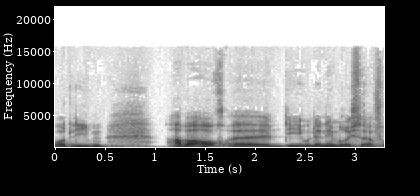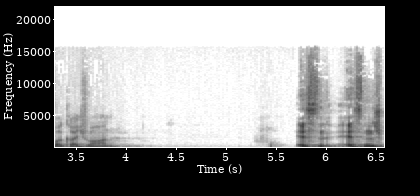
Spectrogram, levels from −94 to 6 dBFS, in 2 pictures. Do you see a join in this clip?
no; 0 cuts

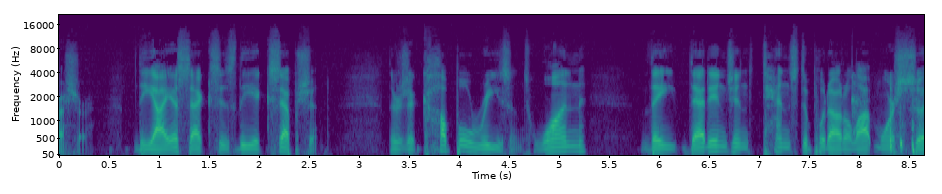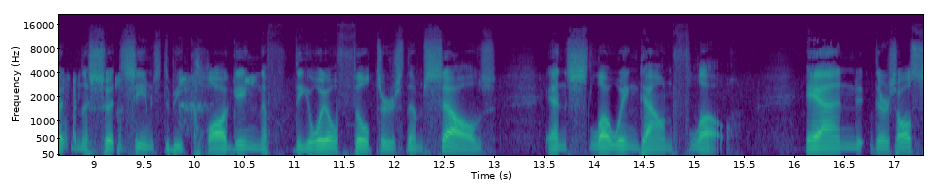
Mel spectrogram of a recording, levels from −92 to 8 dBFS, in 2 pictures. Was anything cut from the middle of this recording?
no; 0 cuts

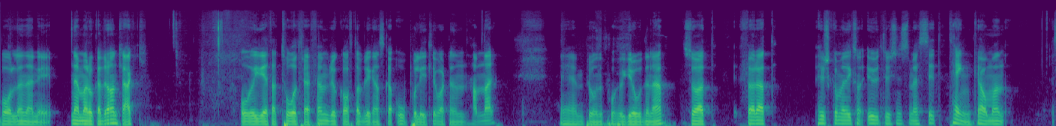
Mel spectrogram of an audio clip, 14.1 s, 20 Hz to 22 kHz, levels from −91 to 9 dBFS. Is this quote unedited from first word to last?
no; 1 cut; at 9.0 s

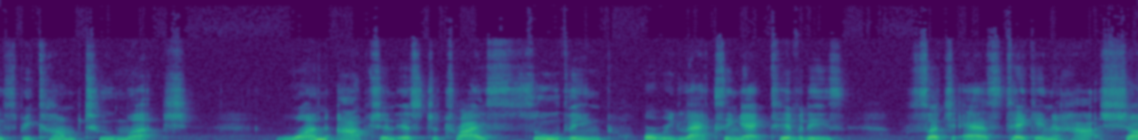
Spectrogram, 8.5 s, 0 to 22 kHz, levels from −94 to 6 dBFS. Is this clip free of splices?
no; 1 cut; at 2.0 s

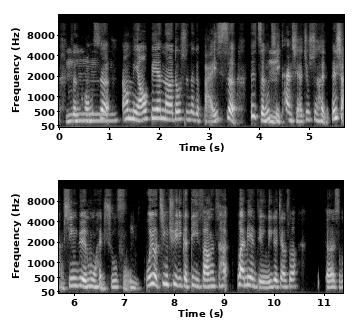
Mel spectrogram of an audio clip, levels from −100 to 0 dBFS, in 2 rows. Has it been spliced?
no; 0 cuts

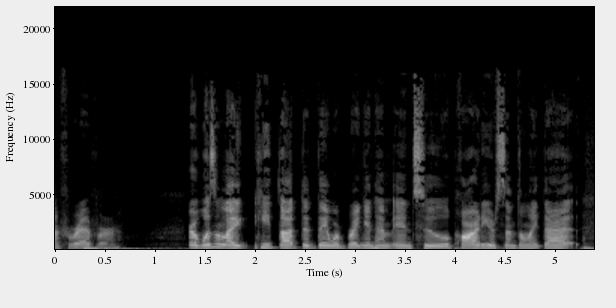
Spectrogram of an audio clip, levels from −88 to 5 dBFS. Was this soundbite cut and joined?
yes; 1 cut; at 1.3 s

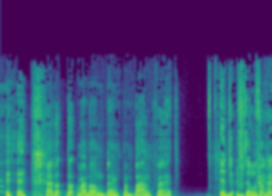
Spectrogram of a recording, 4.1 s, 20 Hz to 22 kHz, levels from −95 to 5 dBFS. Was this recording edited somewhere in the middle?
yes; 1 cut; at 1.1 s

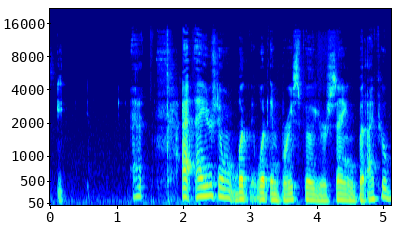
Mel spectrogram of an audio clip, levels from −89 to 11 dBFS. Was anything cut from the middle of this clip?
no; 0 cuts

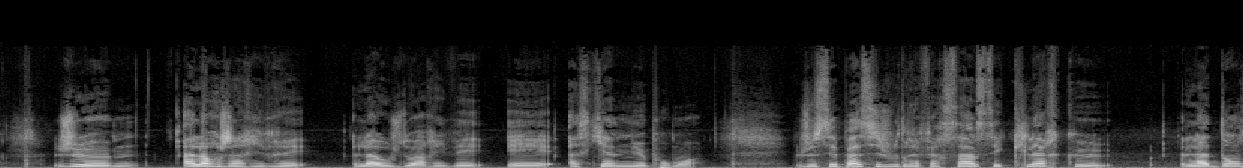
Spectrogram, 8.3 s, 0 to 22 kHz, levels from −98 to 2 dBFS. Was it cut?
yes; 3 cuts; at 3.7 s, 5.3 s, 6.5 s

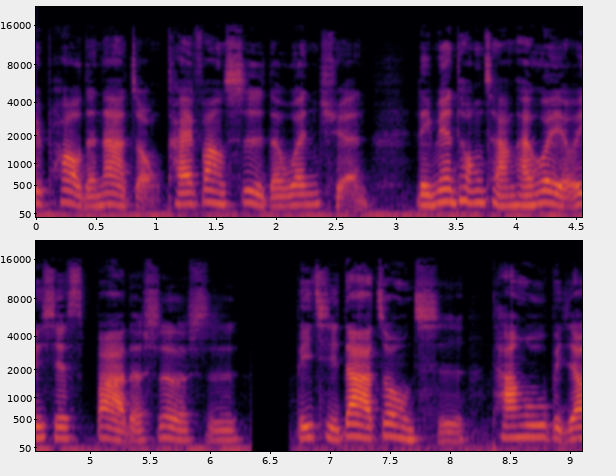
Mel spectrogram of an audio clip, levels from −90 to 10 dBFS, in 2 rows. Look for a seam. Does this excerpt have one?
yes; 1 cut; at 6.7 s

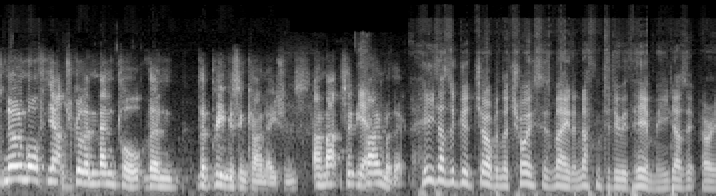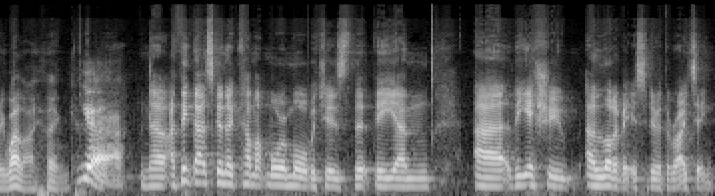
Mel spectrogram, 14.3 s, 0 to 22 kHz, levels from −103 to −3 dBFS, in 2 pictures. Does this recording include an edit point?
no; 0 cuts

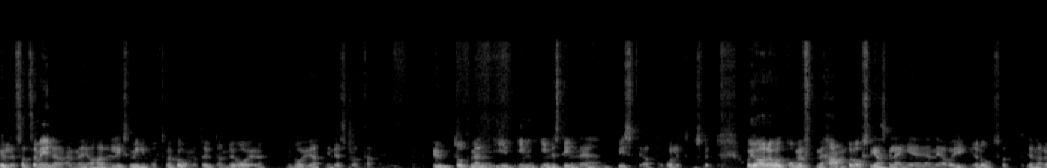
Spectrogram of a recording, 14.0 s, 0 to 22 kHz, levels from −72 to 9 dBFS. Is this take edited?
no; 0 cuts

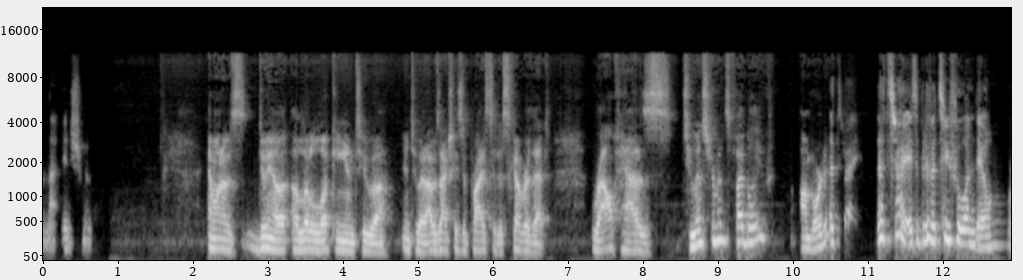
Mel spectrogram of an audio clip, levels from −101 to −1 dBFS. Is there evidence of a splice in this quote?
no; 0 cuts

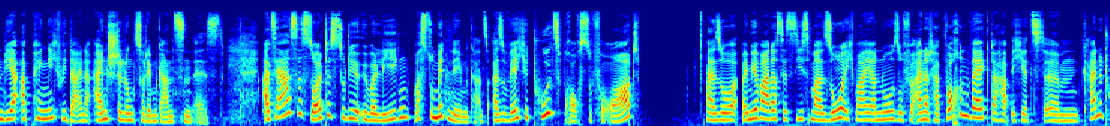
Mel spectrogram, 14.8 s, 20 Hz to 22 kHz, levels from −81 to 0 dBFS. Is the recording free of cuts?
no; 2 cuts; at 3.4 s, 9.8 s

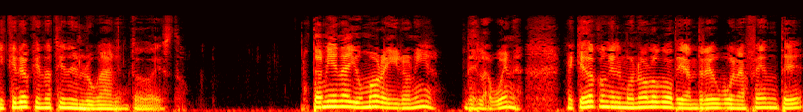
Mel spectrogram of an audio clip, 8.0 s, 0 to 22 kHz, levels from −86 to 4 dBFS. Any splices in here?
yes; 1 cut; at 4.6 s

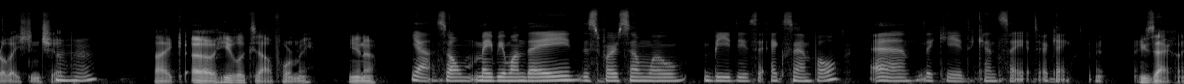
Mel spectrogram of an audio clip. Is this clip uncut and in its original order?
yes; 0 cuts

